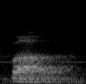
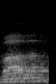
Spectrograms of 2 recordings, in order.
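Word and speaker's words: hvaða: Esto se va a pronunciar fada, fada, kfada, kfada, ¿verdad? No se va a pronunciar vada ni vada, kfada, como si le pusiéramos una KF adelante y la F suavecita, casi mezclándola con un sonido más original de la V.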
